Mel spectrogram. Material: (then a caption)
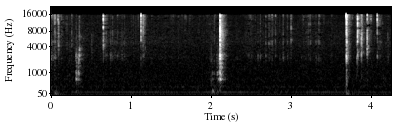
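Soap. A metal utility blade slices thin strips from a hand-sized, solid, translucent yellow bar of soap embossed with "00 GRS," held in fingers with pink nails. About ten quiet, crisp, bright cutting clicks are heard, scattered irregularly over a faint steady low hum, with a quick cluster near the end.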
